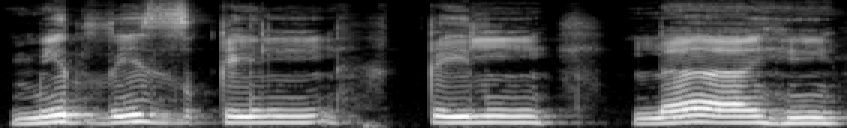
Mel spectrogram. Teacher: میر رزق اگلے را کو باریک کریں گے، پہلے را کو باریک کرنا ہے ساکن والے، اور اگلے را کو باریک کریں گے، زا کے ساتھ ملانا ہے، زا کی سیٹی نکالیں گے. قوف کو موٹا کریں گے، اور قاف کو لفظ اللہ کے لام کے ساتھ ملانا ہے کیونکہ اوپر تشدید ہے.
